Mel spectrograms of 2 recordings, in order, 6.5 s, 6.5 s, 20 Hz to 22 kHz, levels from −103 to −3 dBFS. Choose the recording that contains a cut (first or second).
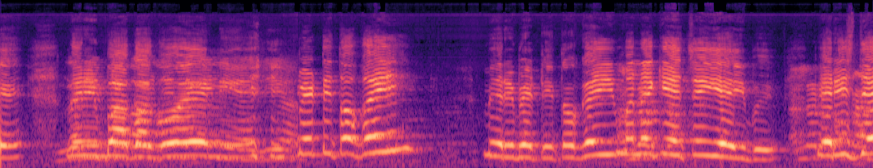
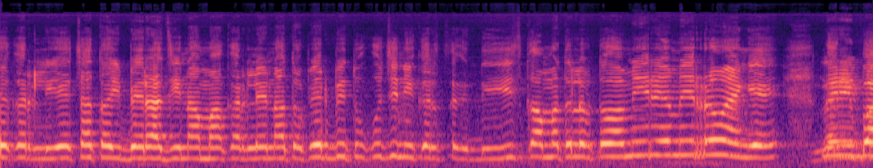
first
